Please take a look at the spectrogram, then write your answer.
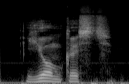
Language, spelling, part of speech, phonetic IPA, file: Russian, ёмкость, noun, [ˈjɵmkəsʲtʲ], Ru-ёмкость.ogg
- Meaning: 1. capacitance, capacity, volume 2. vessel, bottle (anything that can hold liquid, usually of higher capacity) 3. capacitor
